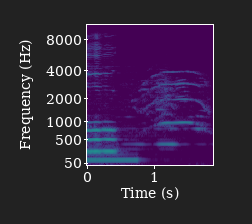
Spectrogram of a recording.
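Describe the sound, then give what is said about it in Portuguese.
A cat lets out one drawn-out meow, clear, starting low and full before sliding into a thinner, wavering tone that fades near the end. No voices. “Pega um gato, arrocha um gato, não é gato, é uma gata.”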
